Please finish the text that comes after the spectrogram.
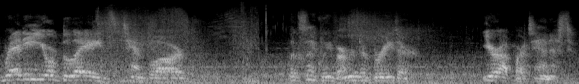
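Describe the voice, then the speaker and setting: A woman's voice: on the low side, animated, measured pace. An actress voicing a confident, sardonic alien queen in a video game, with a dry, casual delivery. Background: loud game music.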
